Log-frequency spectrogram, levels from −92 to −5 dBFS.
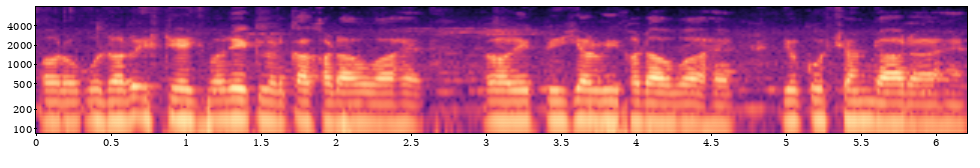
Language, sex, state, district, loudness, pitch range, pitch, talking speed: Hindi, male, Haryana, Rohtak, -16 LUFS, 120-135 Hz, 130 Hz, 200 wpm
